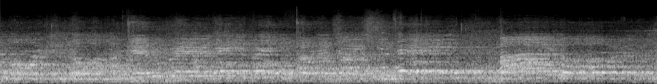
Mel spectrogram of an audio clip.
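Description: A mixed choir of men and women singing together in held, sustained notes, with a fresh phrase entering about five seconds in.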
